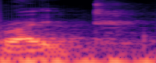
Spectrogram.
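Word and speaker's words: rite: और अब आपका अगला और आज की वीडियो का लास्ट वर्ड है राइट, RIT, राइट। राइट अलग है, RIGHT, स्पेलिंग प्रोनाउंसिएशन सेम है, स्पेलिंग थोड़ा डिफरेंट है।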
